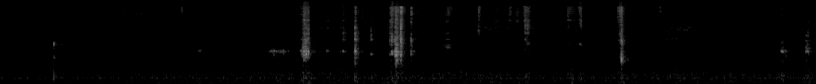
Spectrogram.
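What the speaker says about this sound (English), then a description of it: "Excuse me while I try to figure out how to cut this open" A mail package is cut open with scissors, giving sparse, quiet snips and crisp plastic crinkles in short bursts against a hushed room, with no talking.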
